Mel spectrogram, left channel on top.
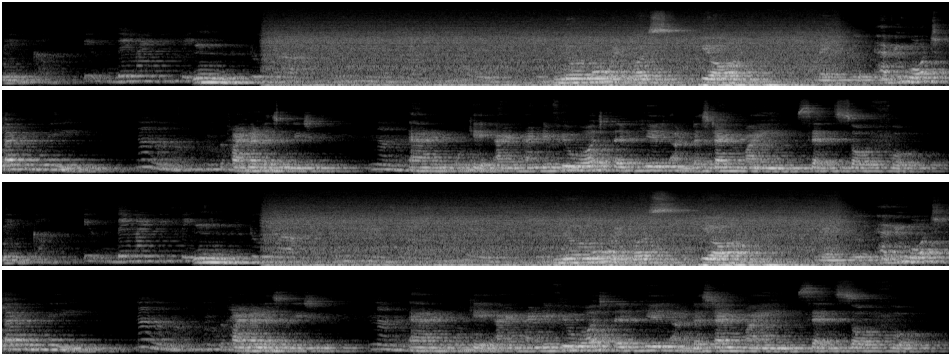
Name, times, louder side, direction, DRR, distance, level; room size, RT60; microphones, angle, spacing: voice 1, 0.0-0.5 0.8-6.5 7.3-7.6 10.8-12.2 13.1-13.6 14.0-14.2 15.0-15.3, equal, 50° right, -1 dB, 3.4 m, -34 dB
voice 2, 1.9-2.3 5.5-6.6 7.0-7.4 8.1-10.3 11.8-12.7 13.5-18.5, equal, 25° left, -4 dB, 3.1 m, -22 dB
sound 1, 2.6-8.4, equal, ahead, 2.8 m, -24 dB
10.0 x 8.3 x 8.2 m, 1.4 s
head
